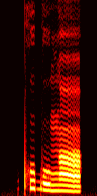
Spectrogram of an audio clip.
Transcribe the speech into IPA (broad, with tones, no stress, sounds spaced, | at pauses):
pʰ ʊ˦ b oː˨ ŋ ã˨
